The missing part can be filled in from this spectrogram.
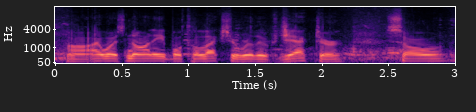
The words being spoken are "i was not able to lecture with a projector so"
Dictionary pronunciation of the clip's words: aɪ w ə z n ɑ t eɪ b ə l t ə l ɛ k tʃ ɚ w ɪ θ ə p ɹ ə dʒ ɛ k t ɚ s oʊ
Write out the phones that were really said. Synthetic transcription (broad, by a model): aɪ w ə z n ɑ t eɪ b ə l t ə l ɛ k tʃ ɚ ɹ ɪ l ə p ɹ ə dʒ ɛ k t ɚ s oʊ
